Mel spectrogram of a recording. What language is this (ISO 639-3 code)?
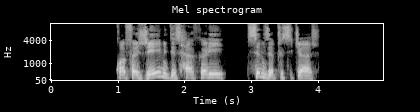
kbd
